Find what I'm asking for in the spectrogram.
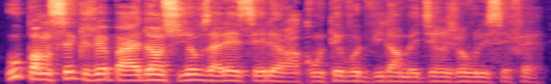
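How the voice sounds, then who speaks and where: Man, Cameroonian French accent, livestream host, mocking, combative rant, middle pitch, repeats himself for emphasis. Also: racing, darkish tone. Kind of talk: insulting live-stream rant.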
